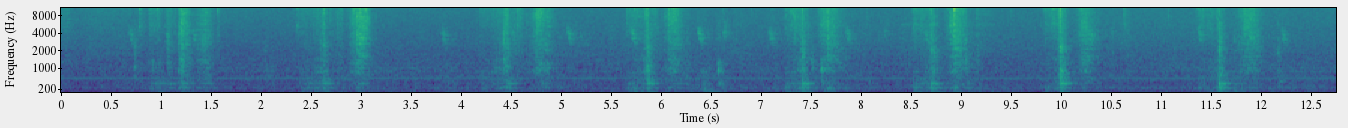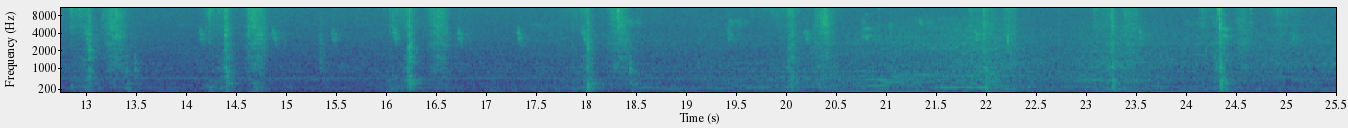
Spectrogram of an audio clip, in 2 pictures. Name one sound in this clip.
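A knife chops through a sausage onto a plastic cutting board with sharp, repeated knocks.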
